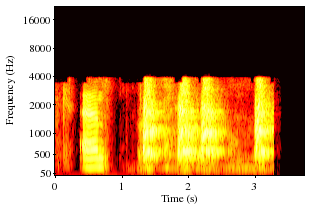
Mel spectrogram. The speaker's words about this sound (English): I ignore that dog. He's doing its job also.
